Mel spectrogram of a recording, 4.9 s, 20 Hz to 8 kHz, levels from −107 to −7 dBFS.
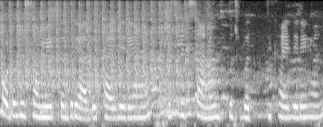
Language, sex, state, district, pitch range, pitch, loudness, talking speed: Punjabi, female, Punjab, Pathankot, 255-295 Hz, 265 Hz, -14 LUFS, 210 wpm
